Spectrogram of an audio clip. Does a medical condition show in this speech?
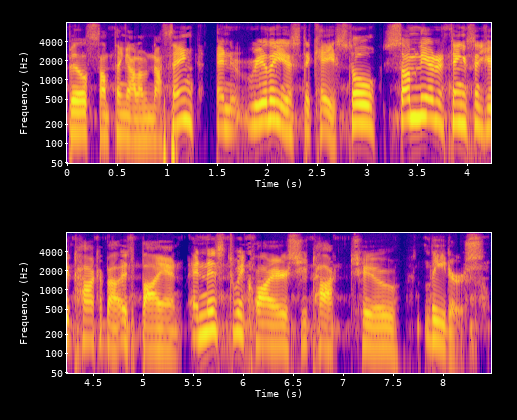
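Yes: profound hearing loss, congenital; late language development, learned to talk.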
